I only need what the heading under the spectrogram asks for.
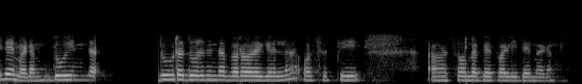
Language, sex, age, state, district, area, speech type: Kannada, female, 30-45, Karnataka, Shimoga, rural, conversation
